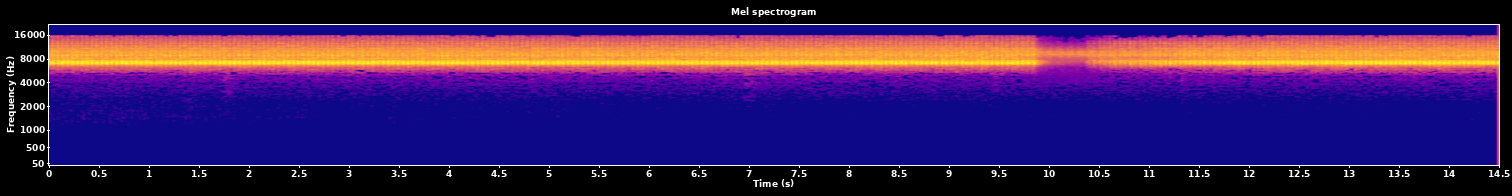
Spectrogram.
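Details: Continuous grasshopper stridulation: a thin, sizzling, high-pitched drone with rapid regular pulsing. It briefly cuts out around ten seconds, then gradually returns. Nothing else is audible.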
